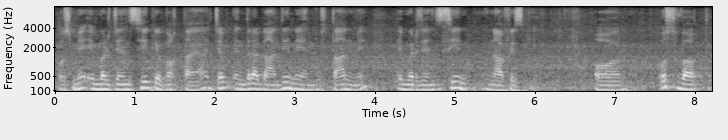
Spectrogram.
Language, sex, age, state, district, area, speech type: Urdu, male, 30-45, Uttar Pradesh, Aligarh, urban, spontaneous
